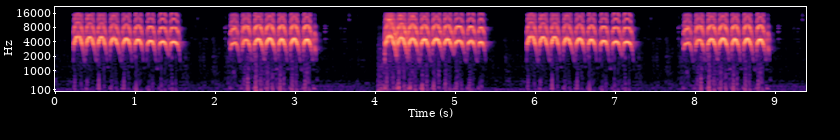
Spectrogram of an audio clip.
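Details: Small bird, chim ri, played as a strange call to scare birds into invisible mist nets; loud bursts of rapid, arched, whistled notes, about nine to a burst, in five bursts separated by short silences.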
